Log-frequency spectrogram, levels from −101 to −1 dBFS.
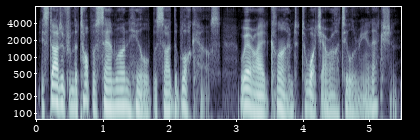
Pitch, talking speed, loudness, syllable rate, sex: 120 Hz, 250 wpm, -21 LUFS, 6.7 syllables/s, male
